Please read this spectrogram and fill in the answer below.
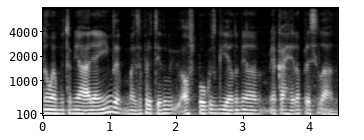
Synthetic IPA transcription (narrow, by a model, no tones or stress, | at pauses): nɐ̃w̃ɛmũj̃t̪ʊɐmĩɲɐaɾjɐaĩnd̪ɐmɐzewpɾet̪ẽnd̪ʊa̰wspowkʊzɡiɐ̃nd̪ʊɐmĩɲɐmḭ̃ɲɐkaɦejɾɐpɾɐesɪla̰d̪ʊ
